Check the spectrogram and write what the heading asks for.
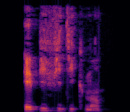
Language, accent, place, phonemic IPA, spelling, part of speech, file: French, France, Lyon, /e.pi.fi.tik.mɑ̃/, épiphytiquement, adverb, LL-Q150 (fra)-épiphytiquement.wav
- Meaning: epiphytically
